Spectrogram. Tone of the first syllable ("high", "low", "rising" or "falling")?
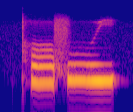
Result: high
